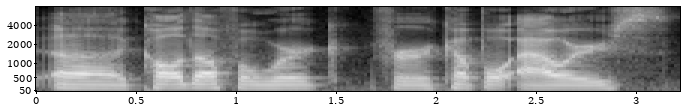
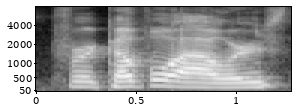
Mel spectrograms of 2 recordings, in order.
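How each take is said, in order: First: Said in the usual way. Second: "couple hours" louder and higher, emphatic; stress on couple hours. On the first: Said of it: "for a couple hours, not the whole day". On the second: Real, not acted. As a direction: punch "couple" hard and loud. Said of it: "not the whole day".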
